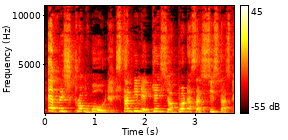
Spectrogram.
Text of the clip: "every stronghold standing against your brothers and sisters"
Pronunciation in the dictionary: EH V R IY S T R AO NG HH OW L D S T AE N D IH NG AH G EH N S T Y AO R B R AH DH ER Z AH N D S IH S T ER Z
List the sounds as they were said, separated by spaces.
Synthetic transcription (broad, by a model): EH V R IY S T R AO NG HH OW L D S T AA N D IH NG AH G EH N S T Y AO B R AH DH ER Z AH N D S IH S T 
